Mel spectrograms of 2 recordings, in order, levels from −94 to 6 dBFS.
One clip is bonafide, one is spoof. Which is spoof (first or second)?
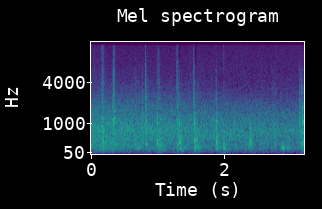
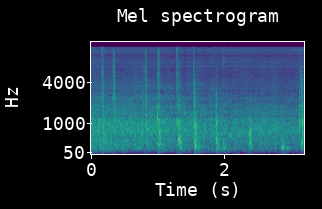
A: second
